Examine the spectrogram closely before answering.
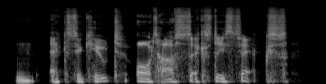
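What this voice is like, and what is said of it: Impression of Palpatine's voice. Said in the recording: “That was a really good impression, actually, ... for Palpatine. ... Yeah, that was really good.”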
